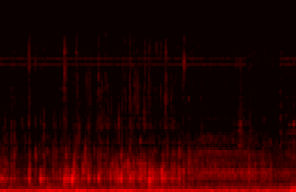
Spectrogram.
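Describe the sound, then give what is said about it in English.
Steady fizzing and bubbling of beer freshly poured from a just-opened bottle, settling in a glass, a continuous crackle of popping bubbles with faint liquid sloshing, no voices. “It kind of looks like Guinness when you pour a Guinness and the Guinness is like settling.”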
